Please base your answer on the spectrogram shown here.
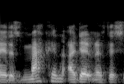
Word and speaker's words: Machen: Machen. I don't know which one is right. I think it's Machen. It's certainly pronounced as Machen in The Fog, because of course they have John Houseman's little cameo as Mr.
